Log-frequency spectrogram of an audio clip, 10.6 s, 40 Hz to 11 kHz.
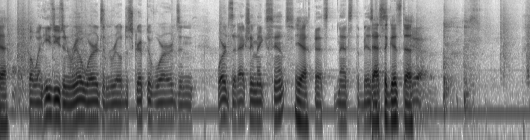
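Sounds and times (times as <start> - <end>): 
speech: 0.0 - 9.0
steady low electrical hum: 0.0 - 10.5
person coughing: 8.8 - 9.6.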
